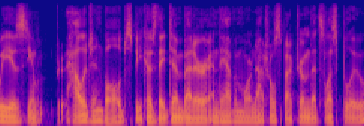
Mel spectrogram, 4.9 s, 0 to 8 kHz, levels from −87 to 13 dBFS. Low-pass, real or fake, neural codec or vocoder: 7.2 kHz; fake; codec, 16 kHz, 2 kbps, X-Codec, HuBERT features, trained on LibriSpeech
